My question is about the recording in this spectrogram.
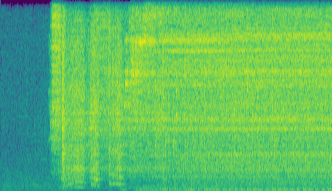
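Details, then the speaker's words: Engine started with brake cleaner sprayed in while working the throttle: a few cranking bursts, then catches into a steady, slightly uneven idle; hard starting, owner suspects low on gas. "Seems to run now. Maybe we're just low on gas."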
